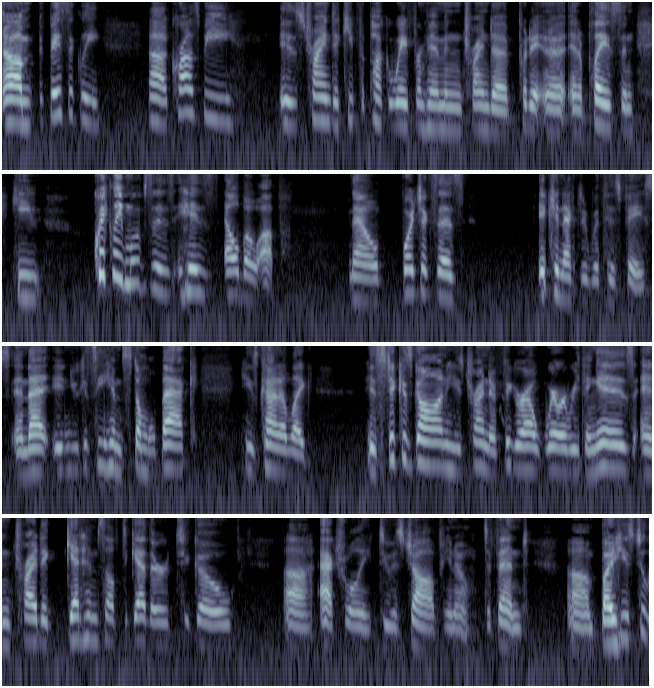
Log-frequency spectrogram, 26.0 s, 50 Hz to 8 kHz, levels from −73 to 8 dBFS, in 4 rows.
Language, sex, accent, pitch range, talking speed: English, female, American, 170-235 Hz, 195 wpm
